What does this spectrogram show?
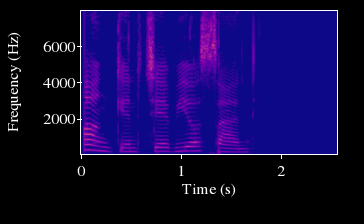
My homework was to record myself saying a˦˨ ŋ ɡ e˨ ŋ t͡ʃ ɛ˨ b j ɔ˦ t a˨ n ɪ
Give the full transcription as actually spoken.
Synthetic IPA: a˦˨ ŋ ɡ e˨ n t͡ʃ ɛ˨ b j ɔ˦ s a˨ n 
